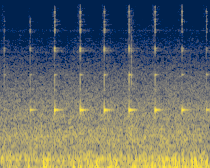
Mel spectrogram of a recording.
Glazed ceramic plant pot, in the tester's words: 요런 아이들은 대체적으로 저온에서 굽었다고 생각하시면 돼요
